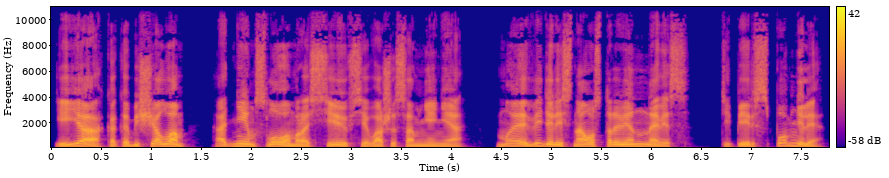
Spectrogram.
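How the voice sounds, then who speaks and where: A man's voice: on the high side, big pitch swings, normal speed, dry recording, voice pushed up. A self-assured adventurer who toys with his listener, as a male reader voices him. His talk rises and falls with playful emphasis. Close, dry storybook reading. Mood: mocking. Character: mocking confident French adventurer, adult male.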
